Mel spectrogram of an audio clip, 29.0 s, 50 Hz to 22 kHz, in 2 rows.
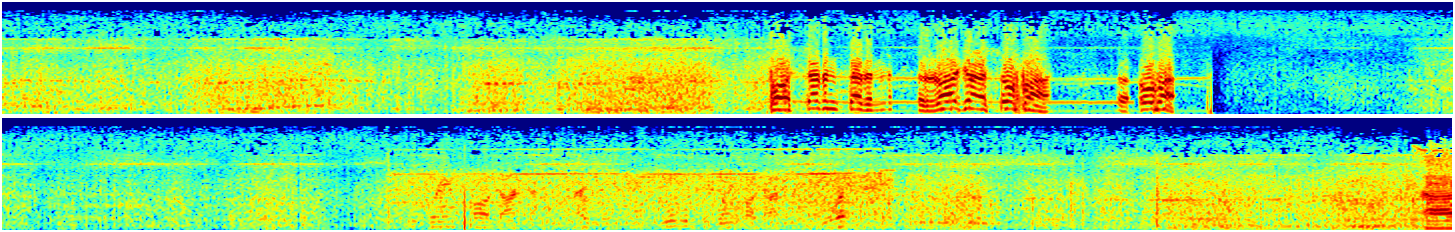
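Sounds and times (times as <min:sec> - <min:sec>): radio hiss and static: 0:00.0 - 0:29.0
steady high whistle: 0:06.3 - 0:12.1, 0:14.2 - 0:27.2.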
